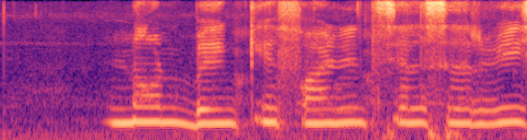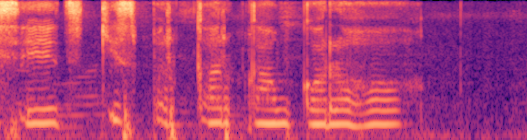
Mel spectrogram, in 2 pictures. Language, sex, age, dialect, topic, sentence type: Magahi, female, 18-24, Northeastern/Surjapuri, banking, question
